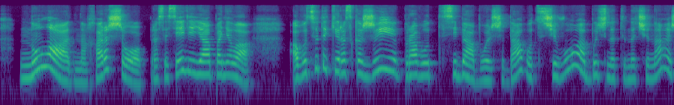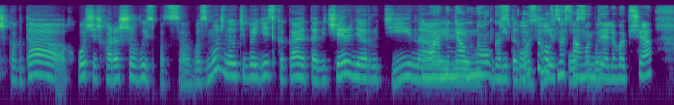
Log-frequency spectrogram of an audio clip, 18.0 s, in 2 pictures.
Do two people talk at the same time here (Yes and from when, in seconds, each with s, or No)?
Yes, from 14.6 s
